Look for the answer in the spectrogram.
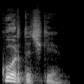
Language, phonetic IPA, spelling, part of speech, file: Russian, [ˈkortət͡ɕkʲɪ], корточки, noun, Ru-корточки.ogg
- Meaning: haunches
